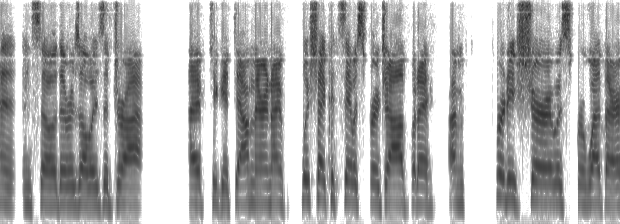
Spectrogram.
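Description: The background is quiet as a woman with an American accent talks at a fairly quick pace. She has an ordinary speaking voice at a medium pitch. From Minnesota, US. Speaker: hockey executive and former lawyer. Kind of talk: interview answers.

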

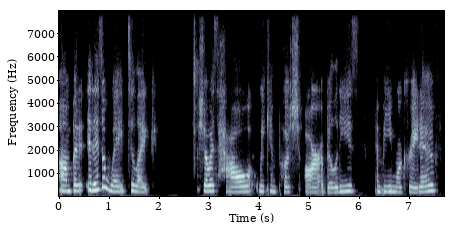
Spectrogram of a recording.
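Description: Using a normal speaking voice, a woman with an American accent speaks at a fairly slow pace with a fairly high pitch. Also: fairly even intonation. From US South, Savannah, Georgia. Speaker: fashion student and YouTuber. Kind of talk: casual chat.

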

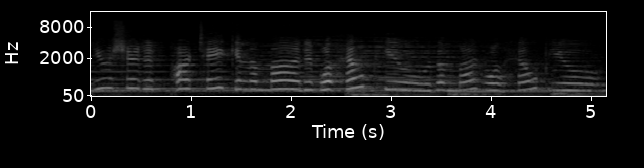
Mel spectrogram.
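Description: Over loud background noise, someone uses a put-on character voice at an extremely high pitch and a fairly slow pace. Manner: coaxing, inviting.

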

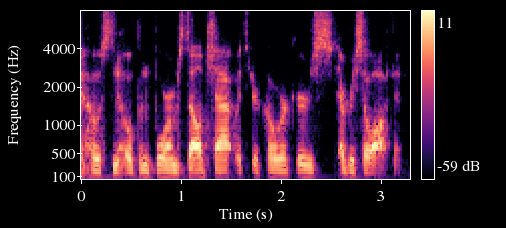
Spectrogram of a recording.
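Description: A man with a Maritime Canadian accent, talking at a very fast pace. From Maritimes, Canada. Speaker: service management consultant. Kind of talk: podcast interview.

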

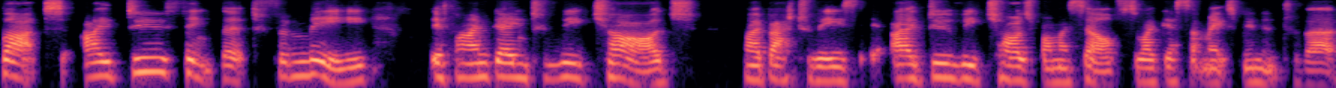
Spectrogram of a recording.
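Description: A woman's fairly low voice in a British accent, lively in intonation, with a dry, close sound and no echo. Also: moderate pace. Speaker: book editor and home-educating mother. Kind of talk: casual interview.

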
